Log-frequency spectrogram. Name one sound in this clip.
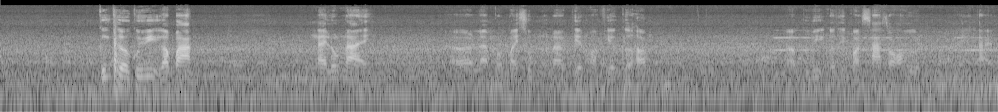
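Nearby women talk with animation.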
